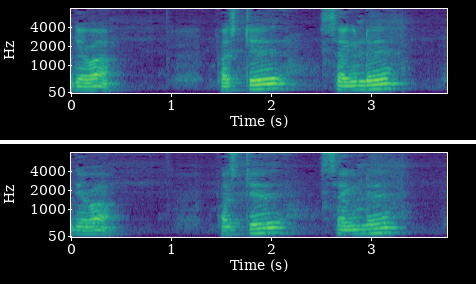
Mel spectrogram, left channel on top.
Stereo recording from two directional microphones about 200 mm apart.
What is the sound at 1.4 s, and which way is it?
Speech, 35° left (ahead or behind).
